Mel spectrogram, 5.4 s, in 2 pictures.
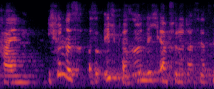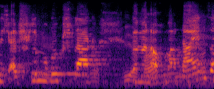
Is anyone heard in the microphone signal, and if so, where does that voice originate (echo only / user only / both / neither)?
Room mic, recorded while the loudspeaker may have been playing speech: both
